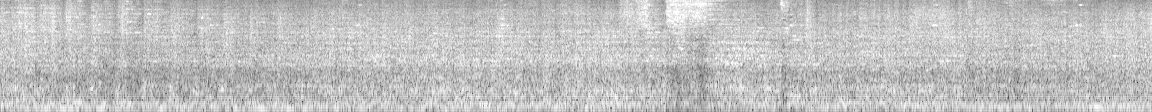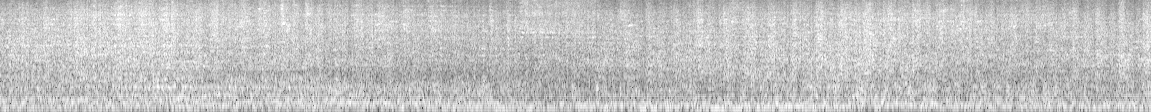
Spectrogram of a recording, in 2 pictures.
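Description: Loaded or empty coal gondola cars of a freight train rolling steadily past at close range: a loud, continuous rumble and clatter of steel wheels on the rails, with clickety-clack over the rail joints.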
